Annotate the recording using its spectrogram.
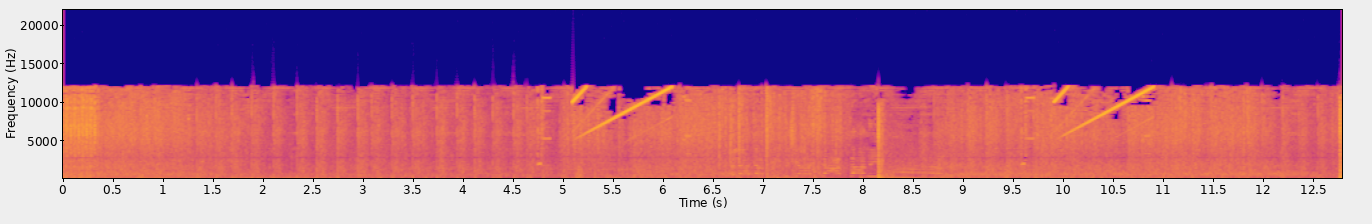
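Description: Rapid gunfire crackles and rumbles without pause.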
